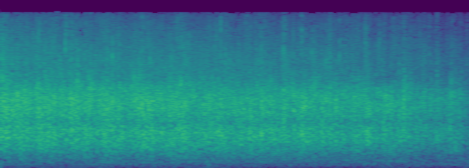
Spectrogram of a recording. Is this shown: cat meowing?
no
